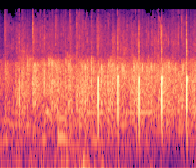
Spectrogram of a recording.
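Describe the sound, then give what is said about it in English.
Audience applause during a church service: a continuous wash of clapping with several sharper, louder claps standing out. “Let's give these guys a hand.”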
